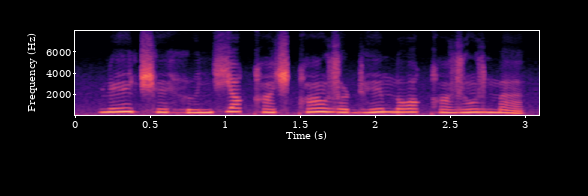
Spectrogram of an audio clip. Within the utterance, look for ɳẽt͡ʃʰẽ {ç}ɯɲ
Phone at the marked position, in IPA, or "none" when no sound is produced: h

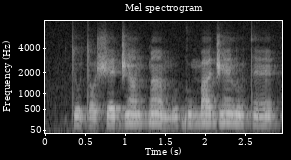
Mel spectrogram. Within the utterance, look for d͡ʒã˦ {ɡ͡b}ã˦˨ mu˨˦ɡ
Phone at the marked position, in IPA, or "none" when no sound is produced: ɡ͡b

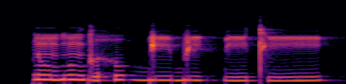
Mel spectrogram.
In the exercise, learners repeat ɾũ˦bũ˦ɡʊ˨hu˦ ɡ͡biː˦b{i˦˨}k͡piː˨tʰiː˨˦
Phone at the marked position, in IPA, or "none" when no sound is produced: i˦˨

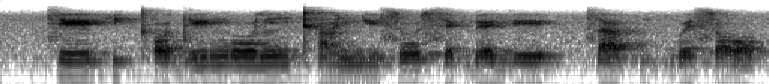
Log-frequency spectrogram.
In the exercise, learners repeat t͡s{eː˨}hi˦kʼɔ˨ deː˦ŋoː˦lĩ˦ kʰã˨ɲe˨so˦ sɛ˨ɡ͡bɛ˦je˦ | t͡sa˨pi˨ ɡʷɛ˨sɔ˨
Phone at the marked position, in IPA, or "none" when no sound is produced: eː˦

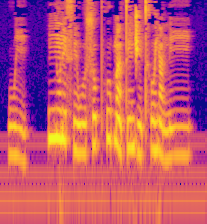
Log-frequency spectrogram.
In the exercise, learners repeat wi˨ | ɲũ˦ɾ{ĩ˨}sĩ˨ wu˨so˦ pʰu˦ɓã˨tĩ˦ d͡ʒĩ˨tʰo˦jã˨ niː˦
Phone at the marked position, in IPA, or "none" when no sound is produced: i˨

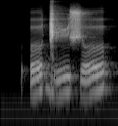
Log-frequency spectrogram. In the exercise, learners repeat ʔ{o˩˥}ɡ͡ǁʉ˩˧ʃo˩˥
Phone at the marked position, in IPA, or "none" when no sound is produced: o˩˥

